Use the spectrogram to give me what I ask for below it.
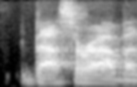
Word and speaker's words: Basaraba: Basaraba, that's great.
